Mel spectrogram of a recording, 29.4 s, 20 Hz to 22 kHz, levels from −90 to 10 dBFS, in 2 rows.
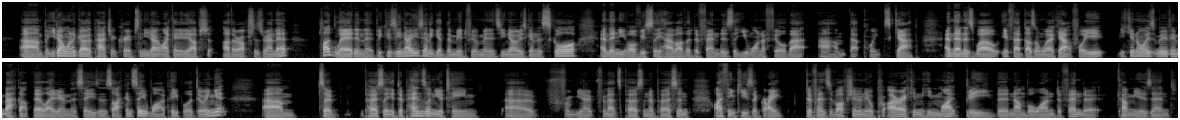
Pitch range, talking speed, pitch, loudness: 100-115 Hz, 265 wpm, 105 Hz, -28 LUFS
